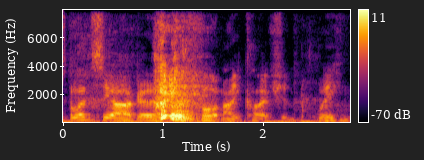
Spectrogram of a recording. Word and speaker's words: Balenciaga: Oh, Balenciaga? – Ah, it's a Balenciaga.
